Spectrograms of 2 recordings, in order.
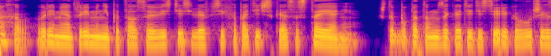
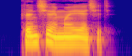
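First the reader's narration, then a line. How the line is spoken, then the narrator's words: Even commanding voice. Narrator (Russian): ровным голосом приказал Злобин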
